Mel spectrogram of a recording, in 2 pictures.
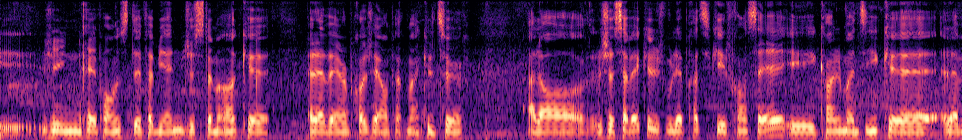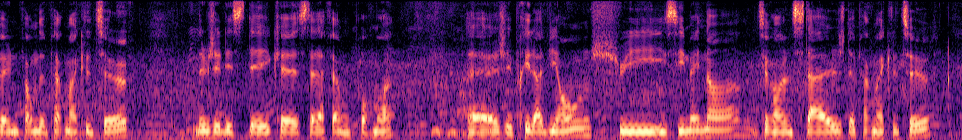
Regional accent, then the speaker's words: Quebec, Canada; now in Belgium; Alors, comment je suis venu en Belgique du Québec? C'est un petit peu par hasard.

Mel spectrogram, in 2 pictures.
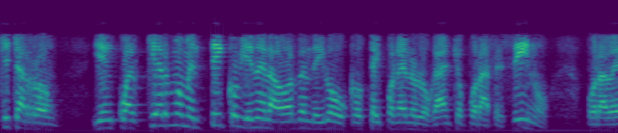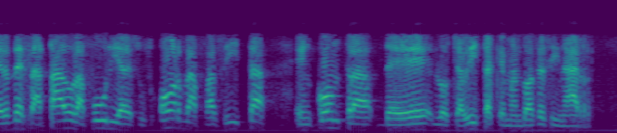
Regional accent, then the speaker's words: Venezuela; porque me da mucha vergüenza como venezolano que ellos tengan ese líder.

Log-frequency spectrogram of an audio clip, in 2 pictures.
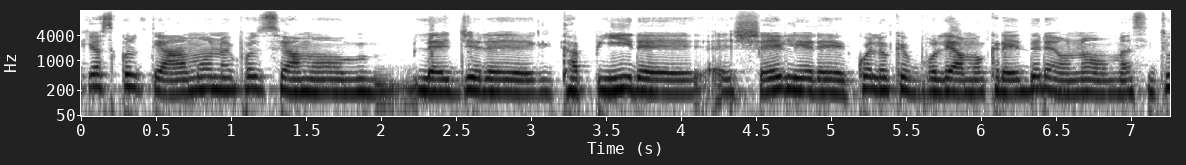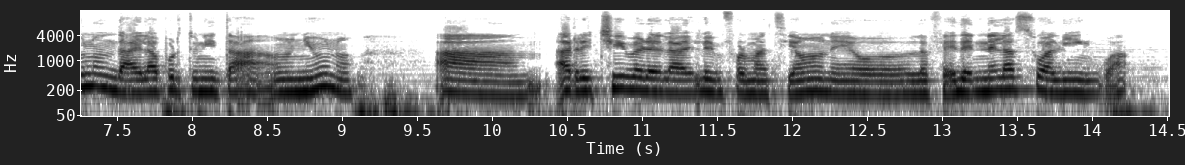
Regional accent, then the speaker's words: Seville, Andalusia, Spain; Italian is a second language; Ma come io sono da Sevilla, io direi Interpretación.

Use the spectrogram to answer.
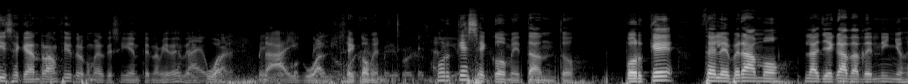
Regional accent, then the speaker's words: El Carpio, Andalusia, Spain; Esto estoy hablando de mi casa aquí en Sevilla, porque mis padres trabajan normalmente y no podemos ir al pueblo. Pero allí en el Carpio de Córdoba, que es mi pueblo

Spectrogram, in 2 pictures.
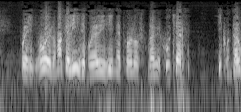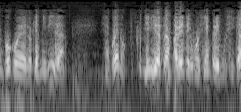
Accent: Portoviejo, Manabí, Ecuador; Igual que me siento orgulloso de todos los artistas ecuatorianos, igual, pero particularmente mi tierra, debo decirlo, sinceramente, tiene algo especial

